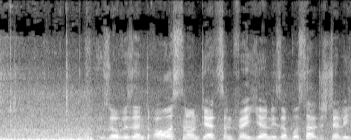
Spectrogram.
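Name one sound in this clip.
A young man talks excitedly close to the microphone outdoors.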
